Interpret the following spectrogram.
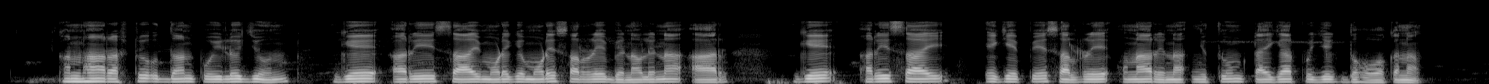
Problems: echo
